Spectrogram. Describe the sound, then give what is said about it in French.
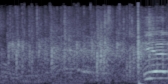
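A brief burst of audience applause for the Paillasson festival, with clapping at a moderate level and a voice coming in near the end. “Donc, c'était le festival Paillasson. Qu'on peut applaudir, s'il vous plaît.”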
